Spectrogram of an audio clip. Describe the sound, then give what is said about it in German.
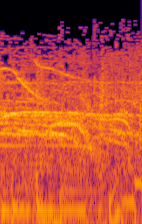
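An audience cheers at a live event in a private apartment, with whoops and falling shouts rising over a steady crowd murmur. “Auch ein Applaus für die Herrschaften auf dem Weg zu uns.”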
